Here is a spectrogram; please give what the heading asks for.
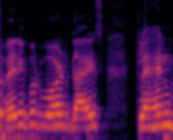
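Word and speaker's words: clachan: क्लहन भी होता है एक नगरी को ही हम कहते हैं। इसकी स्पेलिंग आप अच्छे से देखिए।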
